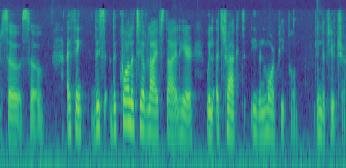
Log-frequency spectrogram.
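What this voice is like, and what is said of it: Speaker's own accent. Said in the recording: “I think I like your accent”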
